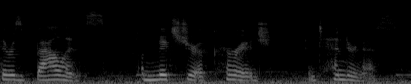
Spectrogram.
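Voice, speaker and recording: There is music in the background. A woman talks at a moderate pace with monotone, flat intonation. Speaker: poet. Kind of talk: spoken word poetry reading.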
